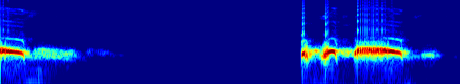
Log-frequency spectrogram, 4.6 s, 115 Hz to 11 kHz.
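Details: Male spotted dove, 'Kuk 4' singer, with the tail of a coo, a long silence, then a phrase of two short hollow notes leading into a sustained low coo.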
